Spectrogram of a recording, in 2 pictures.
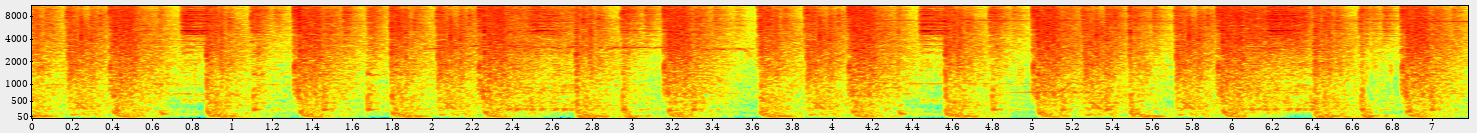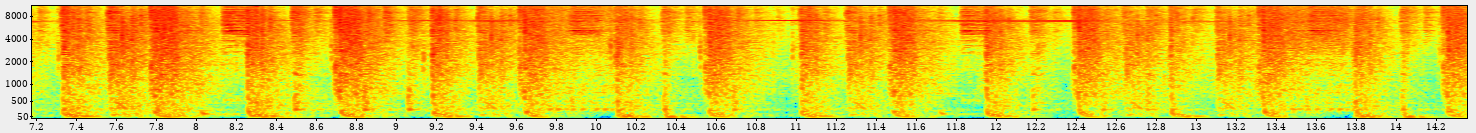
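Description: Large crowd clapping hard and fast over loud music with a beat.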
